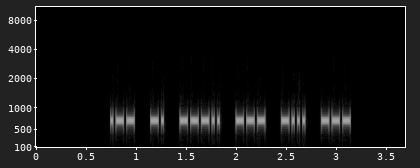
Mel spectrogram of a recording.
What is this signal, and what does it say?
Morse code, heard as a keyed tone, about 43 wpm, spaced as for 31 wpm, 700 Hz. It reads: WN8OBO
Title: USA Call Signs - 6 Characters - 2x Character Spacing - 45wpm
